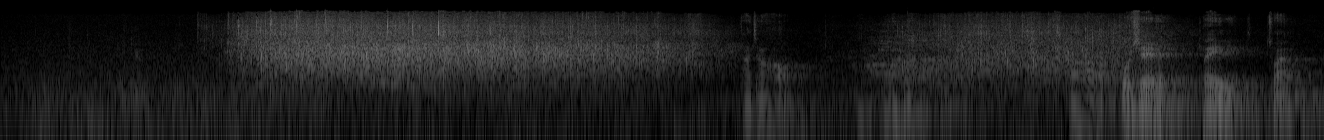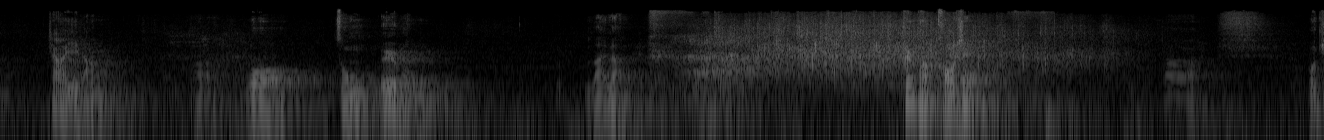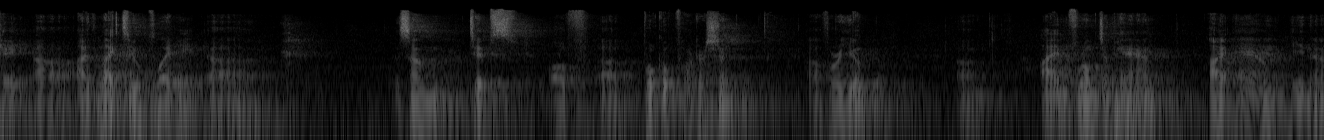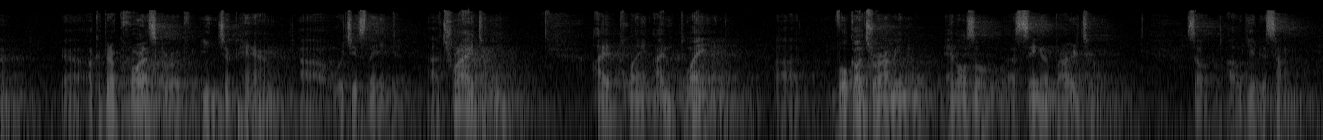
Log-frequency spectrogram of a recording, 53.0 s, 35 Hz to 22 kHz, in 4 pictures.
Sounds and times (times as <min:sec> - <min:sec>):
Speech: 0:07.4 - 0:09.2, 0:10.7 - 0:13.1, 0:13.7 - 0:14.4, 0:15.1 - 0:17.7, 0:19.1 - 0:19.7, 0:22.2 - 0:23.3, 0:24.9 - 0:25.4, 0:26.3 - 0:29.2, 0:30.4 - 0:33.9, 0:34.6 - 0:35.3, 0:36.0 - 0:44.9, 0:45.6 - 0:50.9, 0:51.6 - 0:52.8.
